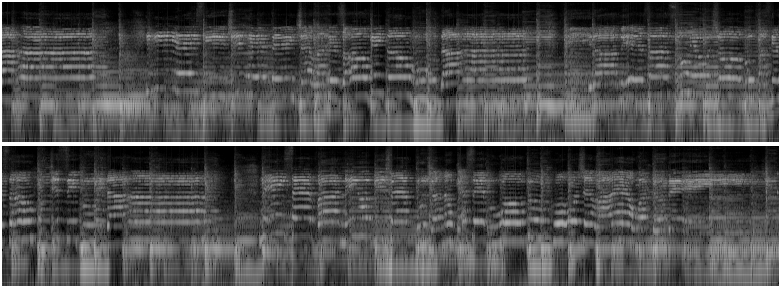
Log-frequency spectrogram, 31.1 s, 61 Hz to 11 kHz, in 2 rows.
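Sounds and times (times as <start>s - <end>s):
woman singing: 0.0s - 20.0s, 20.6s - 31.0s
acoustic guitar strumming: 0.0s - 31.0s.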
